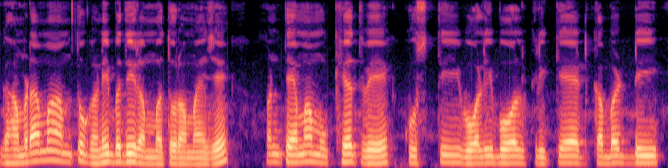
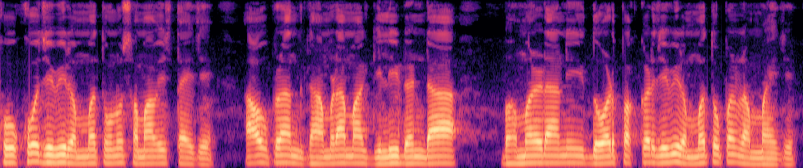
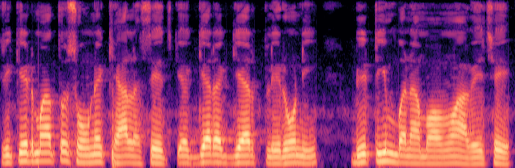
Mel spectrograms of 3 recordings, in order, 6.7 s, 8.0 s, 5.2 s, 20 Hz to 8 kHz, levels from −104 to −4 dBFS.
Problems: constant background noise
